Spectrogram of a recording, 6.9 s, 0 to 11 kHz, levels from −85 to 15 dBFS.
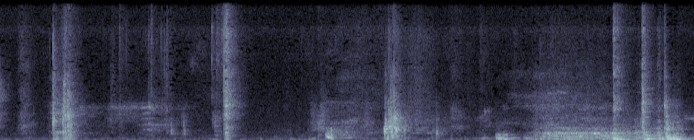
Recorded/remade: recorded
